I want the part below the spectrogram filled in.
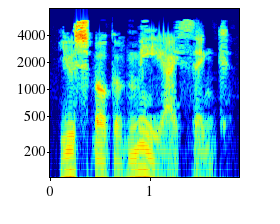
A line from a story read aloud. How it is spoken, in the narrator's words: said the Marquis quietly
